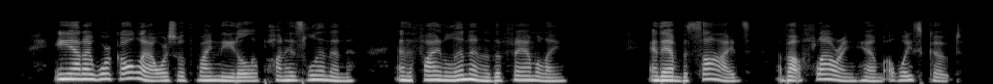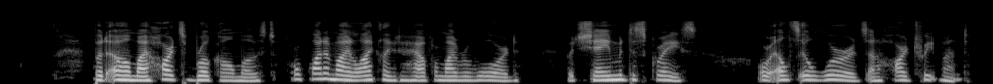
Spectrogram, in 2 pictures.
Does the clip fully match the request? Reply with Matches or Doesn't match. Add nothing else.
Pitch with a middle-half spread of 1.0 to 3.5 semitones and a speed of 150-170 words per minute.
Matches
